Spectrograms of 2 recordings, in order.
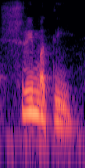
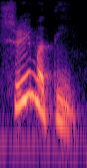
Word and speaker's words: श्रीमती: जैसे अशुद्ध शब्द है श्रीमती, लेकिन इसका शुद्ध है श्रीमती। इसमें त में बड़ी ईकार होता है।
